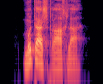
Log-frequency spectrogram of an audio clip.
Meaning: native speaker (male or of unspecified gender) (a person who grew up with a particular language as their mother tongue)
- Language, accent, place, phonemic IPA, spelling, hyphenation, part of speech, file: German, Germany, Berlin, /ˈmʊ.tɐˌʃpʁaːx.lɐ/, Muttersprachler, Mut‧ter‧sprach‧ler, noun, De-Muttersprachler.ogg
